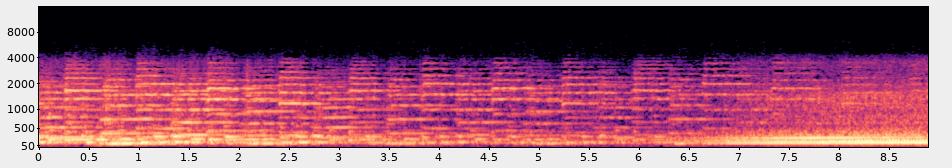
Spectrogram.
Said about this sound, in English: Merslag and I head out in his auto.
